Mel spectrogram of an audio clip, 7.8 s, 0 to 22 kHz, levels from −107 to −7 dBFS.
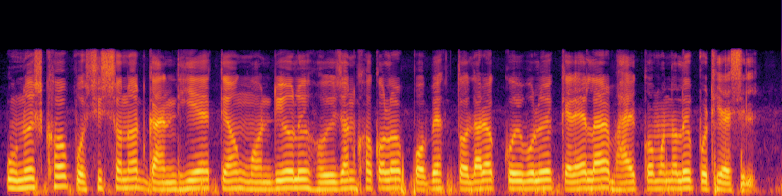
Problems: none marked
